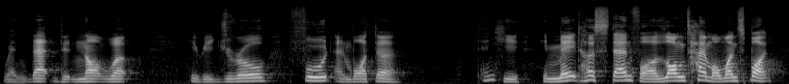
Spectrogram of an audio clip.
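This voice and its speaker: An actor playing a male witness at a wartime trial, speaking in a halting testimony that climbs into agitated outbursts. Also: medium pitch, a bit bright, close to an everyday voice. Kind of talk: audio drama acting.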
